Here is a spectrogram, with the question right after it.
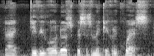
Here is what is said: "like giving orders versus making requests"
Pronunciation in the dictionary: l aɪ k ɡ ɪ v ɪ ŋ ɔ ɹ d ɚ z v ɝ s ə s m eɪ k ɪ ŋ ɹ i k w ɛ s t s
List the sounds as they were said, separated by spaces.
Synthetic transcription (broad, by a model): l aɪ k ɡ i v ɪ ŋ ɔ l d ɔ s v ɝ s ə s m eɪ k ɪ ŋ ɹ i k w ɛ s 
